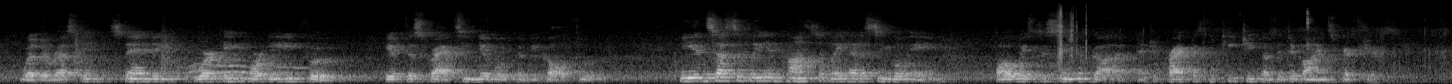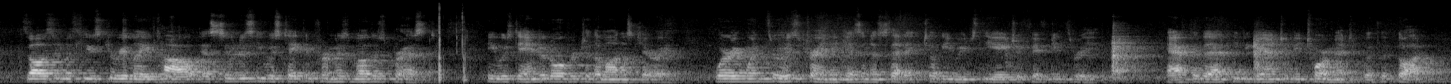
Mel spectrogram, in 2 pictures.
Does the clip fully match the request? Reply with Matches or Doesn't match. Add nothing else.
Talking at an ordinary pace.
Matches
